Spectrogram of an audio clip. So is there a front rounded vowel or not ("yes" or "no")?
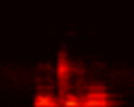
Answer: yes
